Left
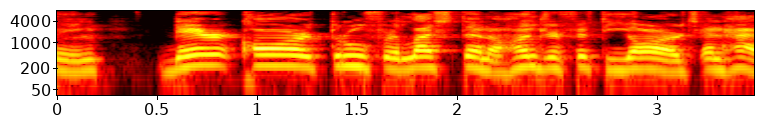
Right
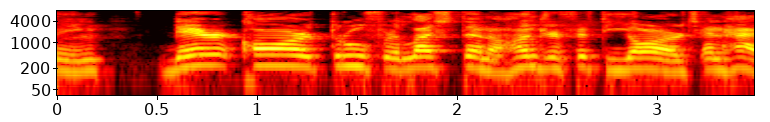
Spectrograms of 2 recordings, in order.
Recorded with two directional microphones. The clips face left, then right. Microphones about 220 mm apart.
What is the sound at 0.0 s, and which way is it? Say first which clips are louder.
Speech: left 5 dB; 45° left (ahead or behind).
